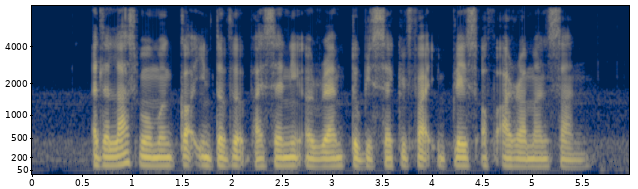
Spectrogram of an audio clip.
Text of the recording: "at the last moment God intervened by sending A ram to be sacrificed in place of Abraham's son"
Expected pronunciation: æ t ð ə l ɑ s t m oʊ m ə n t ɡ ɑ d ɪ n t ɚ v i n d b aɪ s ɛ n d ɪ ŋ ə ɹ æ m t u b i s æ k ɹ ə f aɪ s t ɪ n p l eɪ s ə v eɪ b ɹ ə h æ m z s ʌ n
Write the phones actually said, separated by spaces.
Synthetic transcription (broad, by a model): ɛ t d ə l ɑ s t m oʊ m ə n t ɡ ɑ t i n t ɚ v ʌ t b aɪ s ɛ n d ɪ ŋ ə ɹ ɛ m t u b i s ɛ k ɹ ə f aɪ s ɪ n p l eɪ s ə f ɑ ɹ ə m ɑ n s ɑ n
